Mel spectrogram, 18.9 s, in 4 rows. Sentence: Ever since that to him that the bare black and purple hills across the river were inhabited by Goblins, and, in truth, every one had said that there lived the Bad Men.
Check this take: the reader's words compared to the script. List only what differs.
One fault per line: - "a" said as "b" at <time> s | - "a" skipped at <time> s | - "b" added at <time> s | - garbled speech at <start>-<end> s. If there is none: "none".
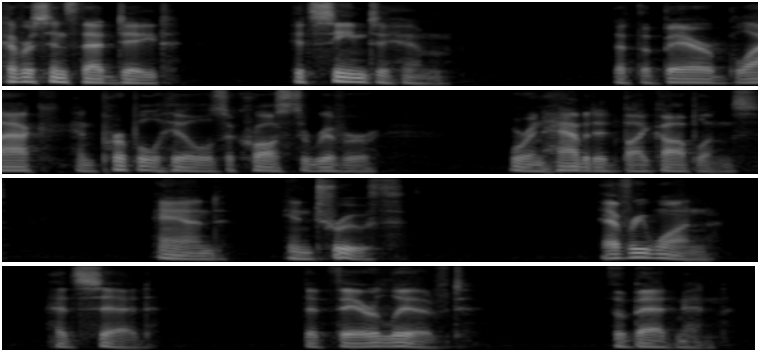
- "date it seemed" added at 0.7 s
